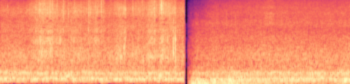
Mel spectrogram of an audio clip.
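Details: Busy honey bees at an established Michigan hive on a warm spring day, collecting pollen from tree buds; a continuous buzzing drone that breaks off abruptly midway, then gives way to a rougher, lower rumble with fainter humming.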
